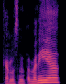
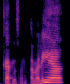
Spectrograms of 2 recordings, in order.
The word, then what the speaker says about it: Carla Santamaria: Folks call me Carla, but it's really important for me to make sure that I introduce myself, pronounce my name the way that my parents gave it to me. So that's Carla Santamaria.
